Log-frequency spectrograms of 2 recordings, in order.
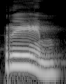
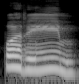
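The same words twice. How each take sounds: First: प्रेम with a tight pr, prem; प्रेम said correctly; correct cluster. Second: परेम with an added vowel, pa-rem; परेम said the wrong way; wrong split pronunciation. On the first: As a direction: join p and r in प्रेम. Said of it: "शुद्ध शब्द होता है प्रेम". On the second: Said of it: "परेम नहीं होता है". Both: Shown as a demonstration.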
